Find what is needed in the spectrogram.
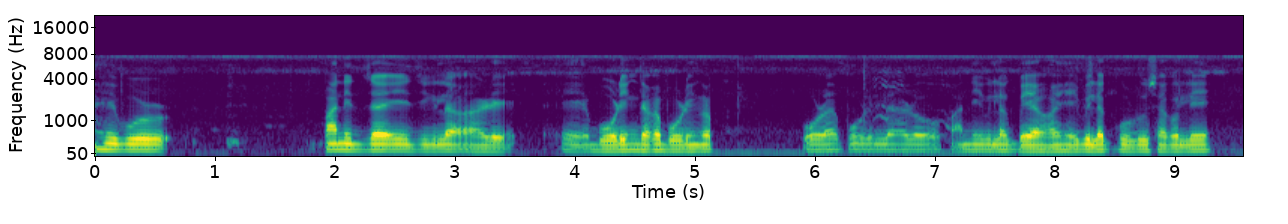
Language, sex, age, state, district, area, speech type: Assamese, male, 30-45, Assam, Darrang, rural, spontaneous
